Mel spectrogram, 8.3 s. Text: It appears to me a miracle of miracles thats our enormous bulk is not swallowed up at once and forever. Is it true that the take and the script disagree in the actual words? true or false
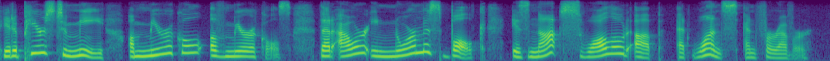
true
